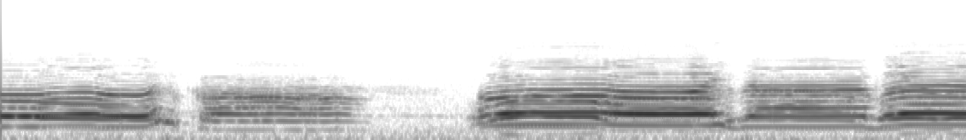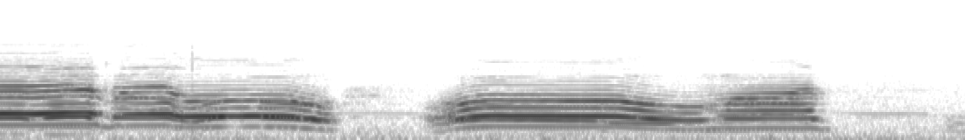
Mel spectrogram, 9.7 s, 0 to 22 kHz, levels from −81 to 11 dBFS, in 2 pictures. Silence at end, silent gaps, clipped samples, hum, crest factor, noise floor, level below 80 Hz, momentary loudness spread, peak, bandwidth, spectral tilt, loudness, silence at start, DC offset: 0.75 s; none; under 0.1%; none; 14 dB; -57 dBFS; -58 dBFS; 14 LU; -4 dBFS; 4.3 kHz; -6 dB/octave; -19 LUFS; 0 s; under 0.1%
